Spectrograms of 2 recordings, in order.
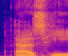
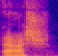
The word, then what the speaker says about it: Æ: yeah apparently you you it's pronounced Ash and that is supposed to mean Ai and then the a-12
